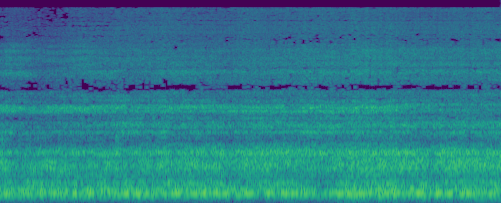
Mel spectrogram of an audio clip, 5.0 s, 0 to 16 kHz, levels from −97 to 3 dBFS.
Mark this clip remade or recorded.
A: recorded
